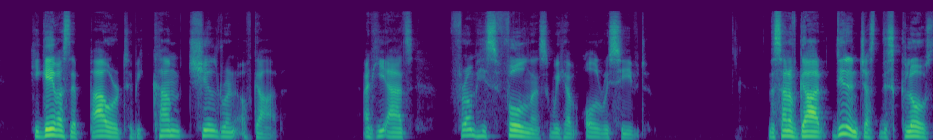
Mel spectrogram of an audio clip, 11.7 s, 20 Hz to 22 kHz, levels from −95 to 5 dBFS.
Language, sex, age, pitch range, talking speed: English, male, 30-49, 115-145 Hz, 140 wpm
